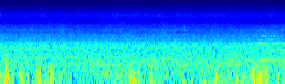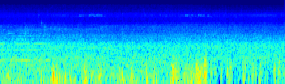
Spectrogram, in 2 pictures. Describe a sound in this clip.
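A train rumbles slowly along the track.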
